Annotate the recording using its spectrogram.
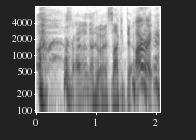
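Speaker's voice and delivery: usual speaking voice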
